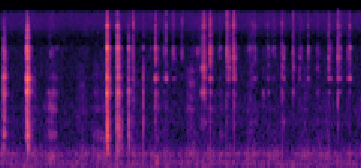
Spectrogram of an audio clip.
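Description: A plastic spoon tapping and scraping against a ceramic plate and a glass chopper bowl as grated cheese is pushed into the bowl: a scatter of light clicks and taps, a few at a time.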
